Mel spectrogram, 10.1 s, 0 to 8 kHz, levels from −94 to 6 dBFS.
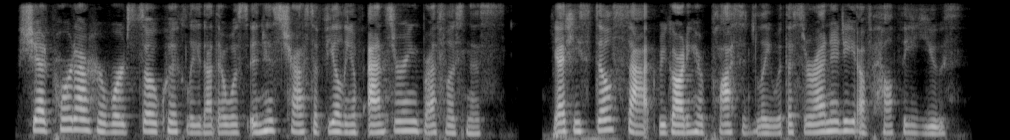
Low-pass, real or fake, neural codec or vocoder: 7.2 kHz; real; none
